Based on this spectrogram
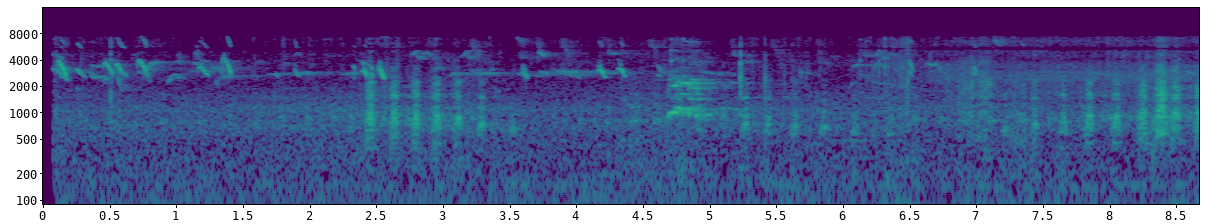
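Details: Salmon Faverolles chicks, twelve days old, peeping in short high chirps, some falling in pitch, scattered through the recording with a few lower clucking bursts and rustling.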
